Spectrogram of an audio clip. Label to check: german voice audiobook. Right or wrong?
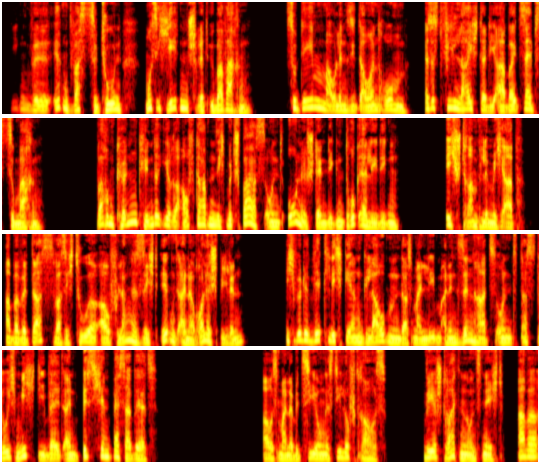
Right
